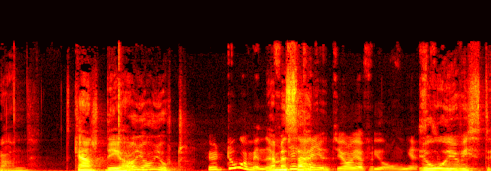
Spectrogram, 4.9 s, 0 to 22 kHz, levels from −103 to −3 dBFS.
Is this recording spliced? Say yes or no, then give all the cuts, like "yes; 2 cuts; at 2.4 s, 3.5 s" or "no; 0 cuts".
yes; 2 cuts; at 1.9 s, 3.7 s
